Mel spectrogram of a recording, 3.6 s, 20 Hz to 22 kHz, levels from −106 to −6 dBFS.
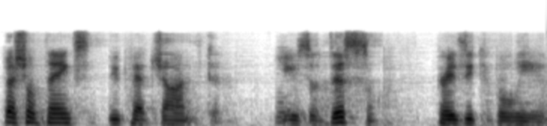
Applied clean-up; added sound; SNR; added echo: neural mask model DeepFilterNet 3.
